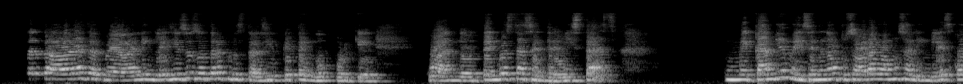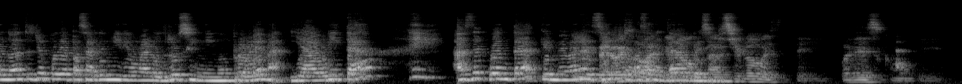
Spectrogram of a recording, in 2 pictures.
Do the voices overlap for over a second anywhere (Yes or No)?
Yes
